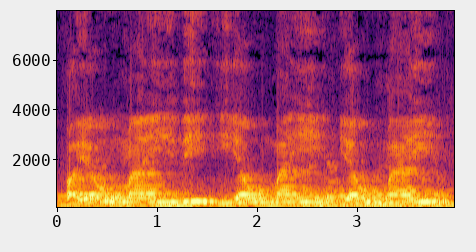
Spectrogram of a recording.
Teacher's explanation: untuk huruf hamzah ya dia suaranya putus ya. Jadi jangan di jangan sampai ikhtilas ataupun dicuri harakatnya.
